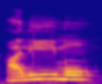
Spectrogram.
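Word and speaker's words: عليم: Pronounce the letter where you find the Dhamma with Dhamma. So, Alimu, the letter itself with Dhamma. And after pronounce meme.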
